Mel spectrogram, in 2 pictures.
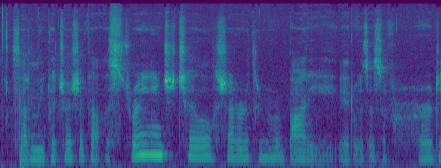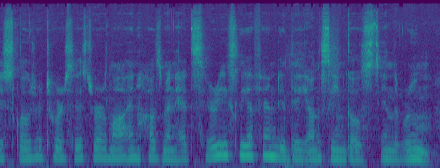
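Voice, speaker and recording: Woman, ASMR story narration, low pitch, heavy vocal fry, unhurried soft delivery, faint background noise. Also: rough recording. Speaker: ASMR reader.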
